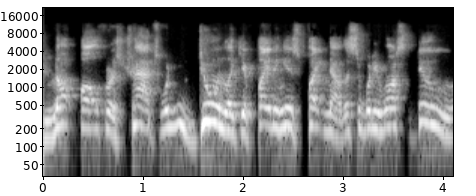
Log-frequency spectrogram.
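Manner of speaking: mock, high-pitched screaming. Retelling how they sat Holyfield down: imitating someone screaming. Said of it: "were screaming at him".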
